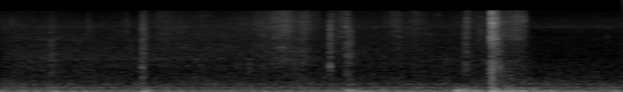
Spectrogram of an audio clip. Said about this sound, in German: lass den Wagen laufen.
